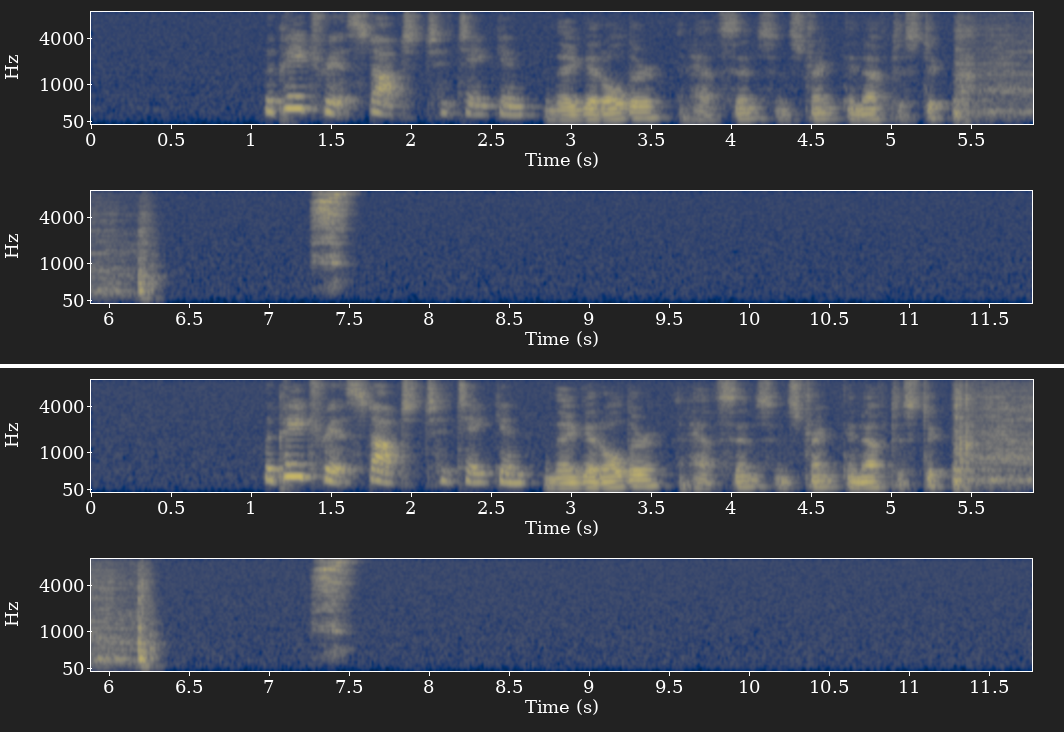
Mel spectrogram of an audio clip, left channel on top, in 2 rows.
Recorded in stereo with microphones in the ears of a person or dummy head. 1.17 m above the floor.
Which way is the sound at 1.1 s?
50° right (ahead or behind).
